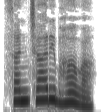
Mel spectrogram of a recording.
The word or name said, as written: ಸಂಚಾರೀಭಾವ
